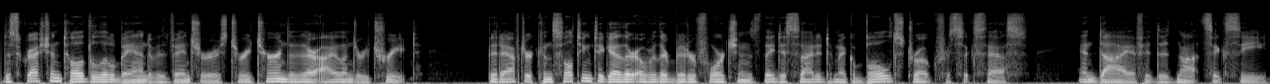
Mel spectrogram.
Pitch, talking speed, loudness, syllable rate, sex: 105 Hz, 175 wpm, -18 LUFS, 5.2 syllables/s, male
